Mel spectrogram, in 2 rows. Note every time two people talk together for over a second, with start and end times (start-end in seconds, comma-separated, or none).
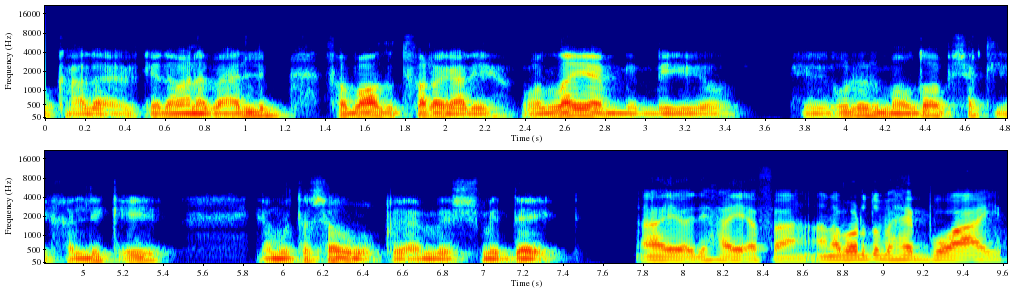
none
